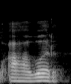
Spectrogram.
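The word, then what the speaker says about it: hour: लेकिन हम पढ़ते क्या है इसको? आवर। ठीक है? तो ओ से पढ़ते हैं हम। तो इसलिए एन लगेगा। एच साइलेंट होता है इसमें।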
